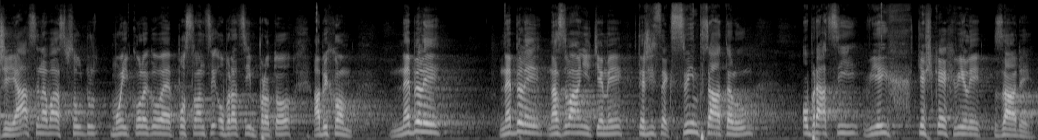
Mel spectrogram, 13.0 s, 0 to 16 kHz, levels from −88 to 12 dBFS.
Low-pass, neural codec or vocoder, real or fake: 14.4 kHz; none; real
